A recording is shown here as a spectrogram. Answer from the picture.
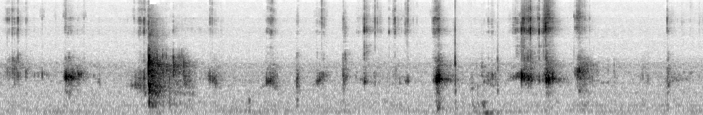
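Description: Crunchy bites and chewing on a skewered centipede: a string of irregular crisp crunches, the loudest about a second and a half in and again between four and five and a half seconds.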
